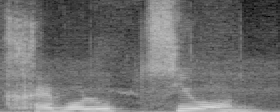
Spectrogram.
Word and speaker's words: Revolution: Todas las palabras en alemán que ustedes encuentren con esta terminación se leen Zion. Por ejemplo, en este caso se lee Revolution, Revolution.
